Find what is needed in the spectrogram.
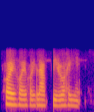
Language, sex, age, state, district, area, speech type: Manipuri, female, 30-45, Manipur, Chandel, rural, conversation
